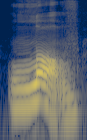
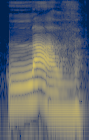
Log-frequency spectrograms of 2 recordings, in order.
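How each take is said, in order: First: The L is made with the tongue far back. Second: The L is made with the tongue at front. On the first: The speaker calls it wrong. "So your tongue is much further back. Love. That's not right" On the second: The speaker calls it right. "It should be love, love. Tongue is at the front of your mouth"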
